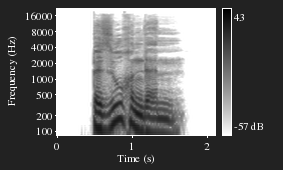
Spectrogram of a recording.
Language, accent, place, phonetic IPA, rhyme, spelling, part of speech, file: German, Germany, Berlin, [bəˈzuːxn̩dəm], -uːxn̩dəm, besuchendem, adjective, De-besuchendem.ogg
- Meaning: strong dative masculine/neuter singular of besuchend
